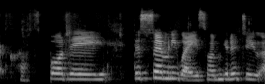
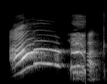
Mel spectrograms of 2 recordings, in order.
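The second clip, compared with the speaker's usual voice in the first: sudden high, loud squeal of joy; excited squeal; 12 dB louder than usual. Real, not acted. Unboxing her prize bag, lets out a high loud squeal. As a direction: shriek with delight at the bag.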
